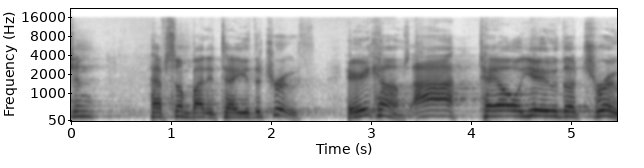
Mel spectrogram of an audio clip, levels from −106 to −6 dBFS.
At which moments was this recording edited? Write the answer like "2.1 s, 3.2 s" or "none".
none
